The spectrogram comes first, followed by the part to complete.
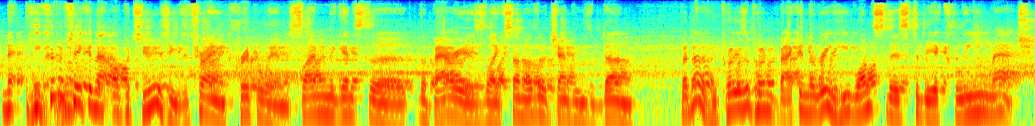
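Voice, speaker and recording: A man's voice: on the high side, fairly quick. Echoey, distant male wrestling commentator. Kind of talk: conversational sports commentary with analysis. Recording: very echoey room, distant from microphone.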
